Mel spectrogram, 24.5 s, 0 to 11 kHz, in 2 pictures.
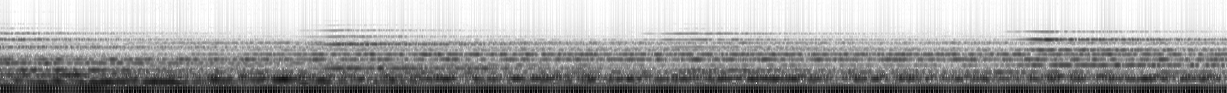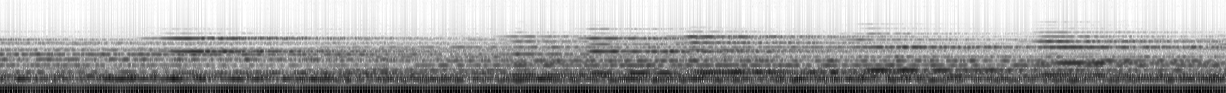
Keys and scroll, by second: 12.4 space, 15.4 space, 15.6 ctrl+z, 20.8 space, 24.3 space.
